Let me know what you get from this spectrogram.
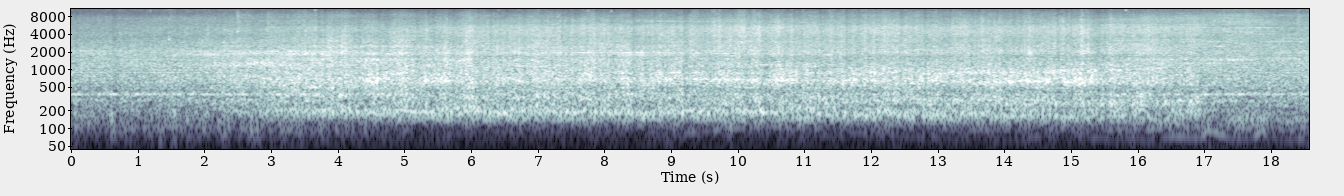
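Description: Train rolling past on the tracks. The rolling noise swells over the first few seconds, holds steady, then fades near the end.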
